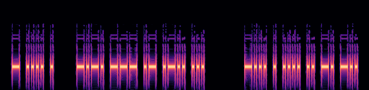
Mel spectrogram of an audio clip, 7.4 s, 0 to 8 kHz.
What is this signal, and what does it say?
Morse code, heard as a keyed tone, about 25 wpm, 650 Hz. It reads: THE COALS BEHIND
